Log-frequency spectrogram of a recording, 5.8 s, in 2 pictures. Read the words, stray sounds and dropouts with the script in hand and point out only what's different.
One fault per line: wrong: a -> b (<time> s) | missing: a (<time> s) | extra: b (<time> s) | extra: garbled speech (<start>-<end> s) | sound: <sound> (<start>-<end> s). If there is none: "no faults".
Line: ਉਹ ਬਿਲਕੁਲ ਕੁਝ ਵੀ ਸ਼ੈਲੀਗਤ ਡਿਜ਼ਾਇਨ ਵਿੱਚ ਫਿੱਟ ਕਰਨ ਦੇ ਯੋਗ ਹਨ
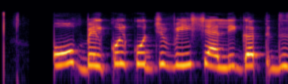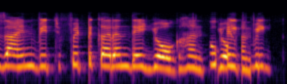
extra: garbled speech (5.0-5.6 s)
